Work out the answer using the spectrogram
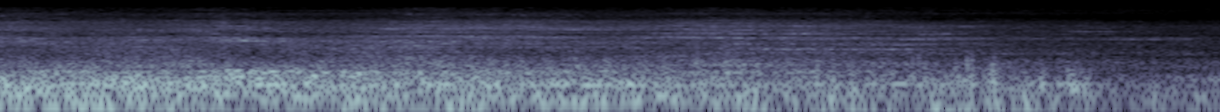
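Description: Freight train of empty double-stack well cars rolling past on the rails: steady wheel rumble and clatter, with faint wavering high wheel squeal. It fades about five seconds in as the last car passes and the train moves away.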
